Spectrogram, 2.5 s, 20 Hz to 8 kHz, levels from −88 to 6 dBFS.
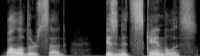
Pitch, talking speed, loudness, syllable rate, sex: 120 Hz, 120 wpm, -18 LUFS, 5.4 syllables/s, male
